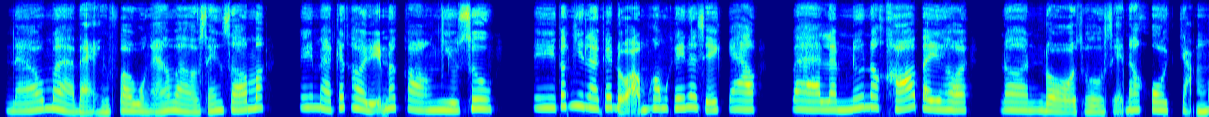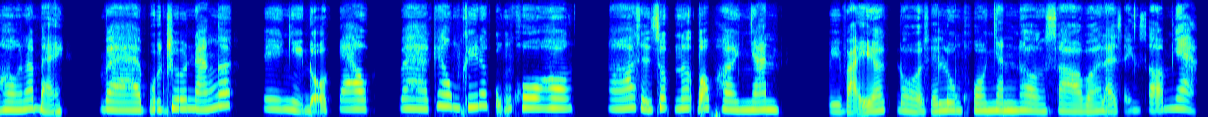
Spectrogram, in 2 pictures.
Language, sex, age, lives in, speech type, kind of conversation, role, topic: Vietnamese, female, 18-19, United States, read, expert-assistant, expert, Vì sao khi trời nắng, quần áo phơi nhanh khô?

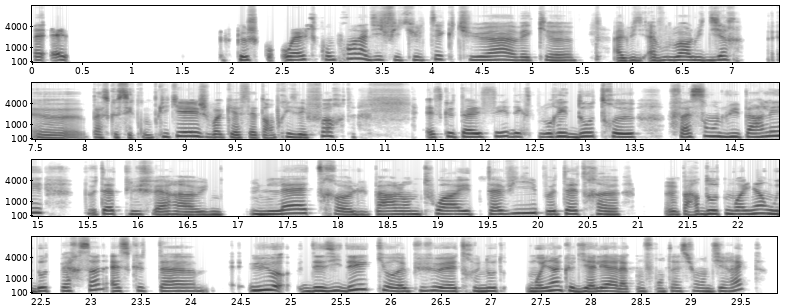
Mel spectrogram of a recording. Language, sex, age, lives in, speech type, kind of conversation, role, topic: French, female, 45-49, France, conversation, advice, advisor, Comment puis-je fixer des limites avec ma famille ou mes amis ?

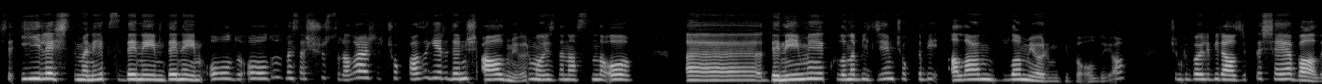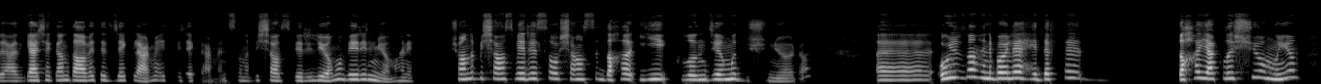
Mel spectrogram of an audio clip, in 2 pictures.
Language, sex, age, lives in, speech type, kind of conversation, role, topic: Turkish, female, 25-29, Germany, conversation, advice, user, Hedefime ulaşırken sonuçları abartmadan ya da küçümsemeden nasıl dengede kalabilirim?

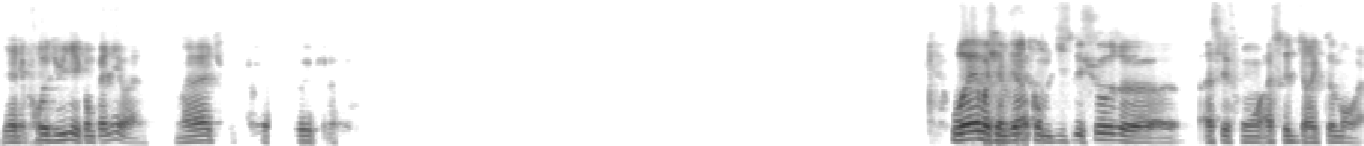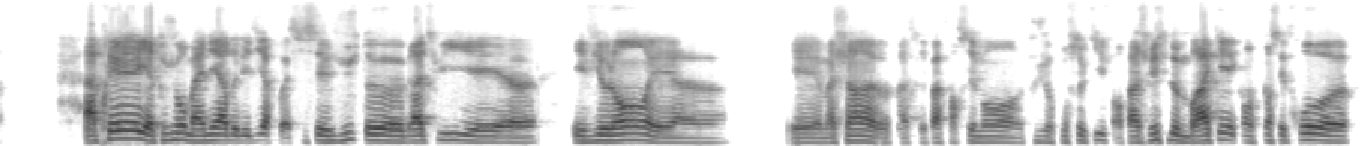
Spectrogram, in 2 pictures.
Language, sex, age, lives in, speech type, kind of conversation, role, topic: French, male, 40-44, France, conversation, unstructured, none, À quel point est-il important de dire la vérité, même si cela fait mal ?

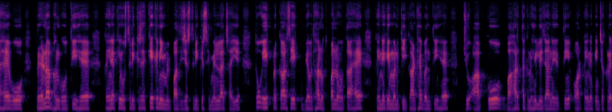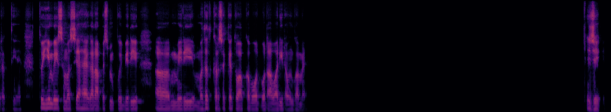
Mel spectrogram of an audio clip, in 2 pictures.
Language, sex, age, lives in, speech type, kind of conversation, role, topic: Hindi, male, 25-29, India, conversation, advice, user, लगातार फोन की सूचनाओं से मेरा ध्यान बार-बार क्यों भटक जाता है?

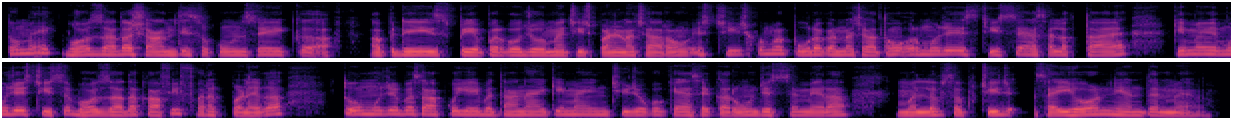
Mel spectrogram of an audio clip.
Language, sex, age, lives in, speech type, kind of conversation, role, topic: Hindi, male, 20-24, India, conversation, advice, user, मैं कैसे स्वीकार करूँ कि कुछ चीज़ें मेरे नियंत्रण में नहीं हैं और फिर आगे कैसे बढ़ूँ?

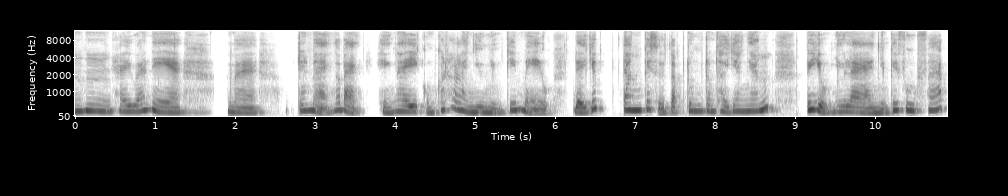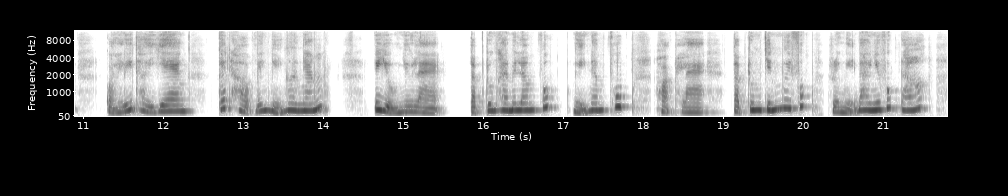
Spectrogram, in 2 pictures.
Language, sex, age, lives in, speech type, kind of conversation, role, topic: Vietnamese, female, 30-34, Vietnam, conversation, advice, advisor, Làm sao để rèn thói quen làm việc tập trung sâu khi tôi hay bị xao nhãng?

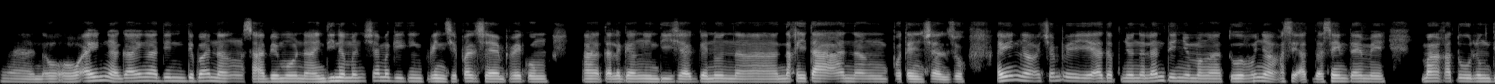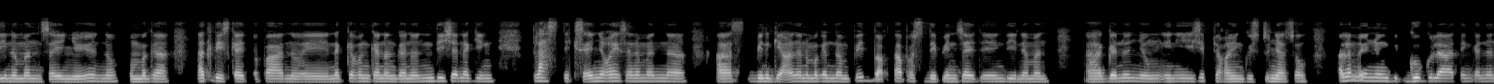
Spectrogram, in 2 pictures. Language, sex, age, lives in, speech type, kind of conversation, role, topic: Filipino, male, 25-29, Philippines, conversation, advice, advisor, Paano ko tatanggapin ang puna upang magpatuloy sa paggawa?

